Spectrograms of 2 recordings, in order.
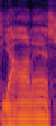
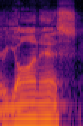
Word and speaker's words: Yannis: It's in America, it's Giannis or Yiannis or if I'm doing a black show like they just go, "Give it up for Yan."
